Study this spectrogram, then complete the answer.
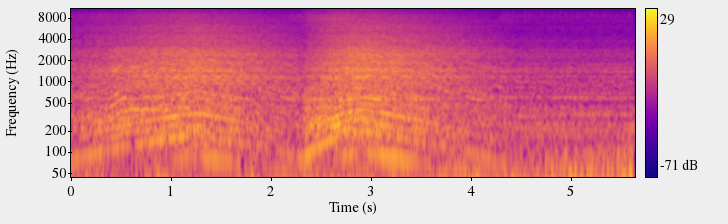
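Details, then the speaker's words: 2009 BMW 328i E90 N52 after coil reinstalled and codes cleared following misfire diagnosis: two smooth even revs and settling, no stumble or misfire. "what we're gonna do is just start the car again of course clear the codes and see if it's running fine there you go problem at all"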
